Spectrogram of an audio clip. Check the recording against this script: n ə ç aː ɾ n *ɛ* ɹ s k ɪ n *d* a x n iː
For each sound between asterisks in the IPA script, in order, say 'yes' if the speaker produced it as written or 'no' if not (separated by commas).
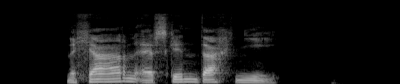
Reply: yes, yes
